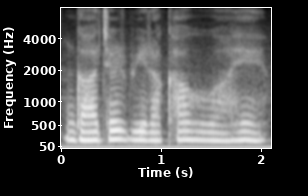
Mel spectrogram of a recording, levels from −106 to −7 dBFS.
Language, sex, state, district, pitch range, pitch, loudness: Hindi, female, Arunachal Pradesh, Papum Pare, 175-185 Hz, 180 Hz, -16 LUFS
